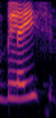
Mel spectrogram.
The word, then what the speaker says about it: Gleice: Muito prazer, me chamo Gleice também. Só que o meu não se escreve Glace, Glace, né? O meu se escreve Glê mesmo.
